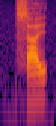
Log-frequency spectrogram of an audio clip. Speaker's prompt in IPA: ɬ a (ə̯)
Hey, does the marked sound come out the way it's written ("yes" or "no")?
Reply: no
